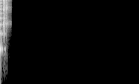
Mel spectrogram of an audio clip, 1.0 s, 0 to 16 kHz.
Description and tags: menu move6
UI, click, terminal, game, menu, interface, application, command, space-ship, computer, futuristic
